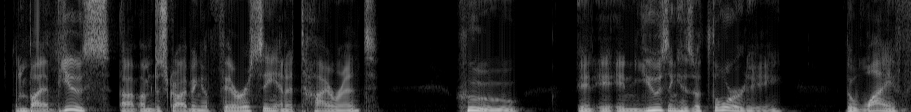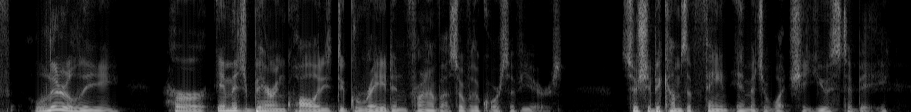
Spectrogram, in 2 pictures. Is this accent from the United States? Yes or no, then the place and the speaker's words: yes; United States; I'm Asian American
